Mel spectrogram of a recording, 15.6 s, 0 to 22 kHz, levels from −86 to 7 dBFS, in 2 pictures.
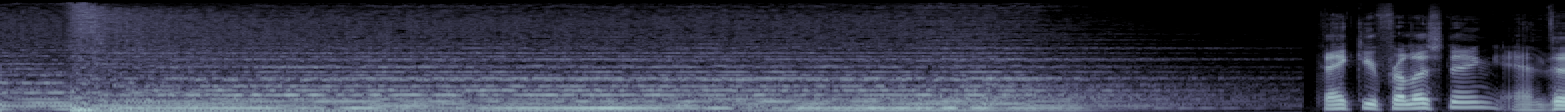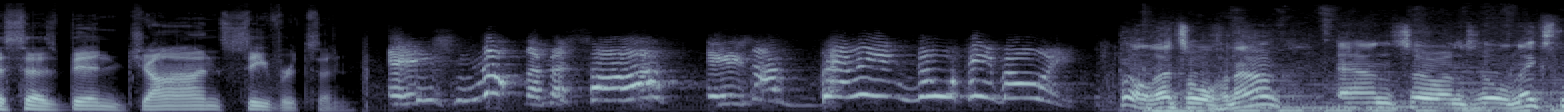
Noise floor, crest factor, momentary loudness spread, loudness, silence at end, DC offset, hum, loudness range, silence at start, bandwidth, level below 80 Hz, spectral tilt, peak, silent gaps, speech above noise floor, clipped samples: -53 dBFS; 20 dB; 10 LU; -23 LUFS; 0 s; under 0.1%; none; 6 LU; 0 s; 19.5 kHz; -36 dBFS; -5 dB/octave; -4 dBFS; none; 31 dB; under 0.1%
